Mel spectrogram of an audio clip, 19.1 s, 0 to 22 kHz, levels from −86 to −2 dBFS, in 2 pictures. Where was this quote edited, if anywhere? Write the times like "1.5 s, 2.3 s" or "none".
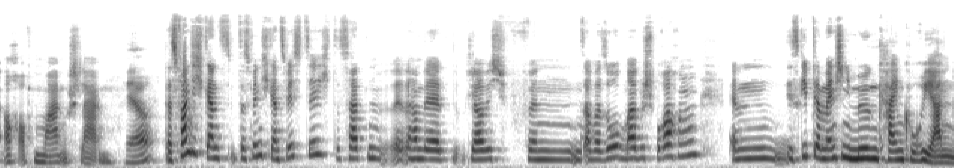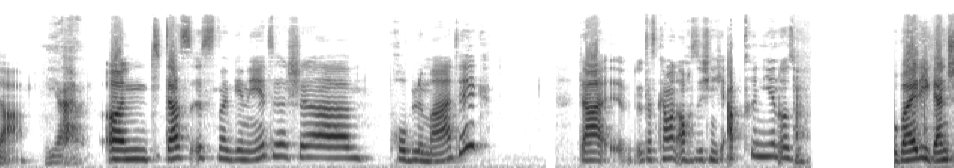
5.8 s, 17.5 s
